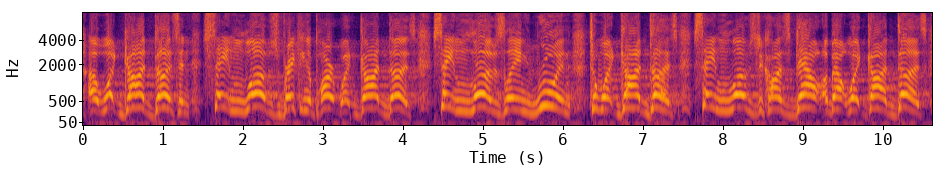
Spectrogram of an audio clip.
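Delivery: high, loud, hammering sermon delivery; full-force preaching. Real, not acted. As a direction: drive each phrase home at full voice.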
